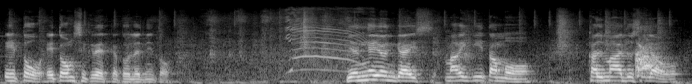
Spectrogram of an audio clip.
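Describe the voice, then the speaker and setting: A man's voice: on the high side, expressive, moderate pace, very noisy. A man, a dog breeder chatting casually to viewers at his home kennel, often calling out "guys" and pointing things out. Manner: chatty, addresses viewers directly, frequent "guys" and "oh". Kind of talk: casual vlog talk to viewers. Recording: music bed under voice. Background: music playing.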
